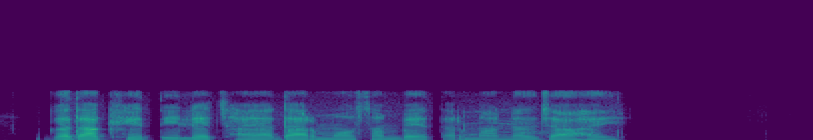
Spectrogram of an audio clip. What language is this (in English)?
Magahi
